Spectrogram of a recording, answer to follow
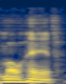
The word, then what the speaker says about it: Mojave: I think it's the Mojave. How do you spell it? Mohave. Yeah, how do you pronounce the word Have? Have. Yeah, so Mojave.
